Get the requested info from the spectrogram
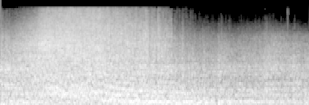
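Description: Roar of a Kalibr cruise missile's solid-fuel booster just after launch from the ship's vertical launcher. It is a loud, steady rush that peaks in the first two seconds and then eases off a little as the missile climbs away.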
